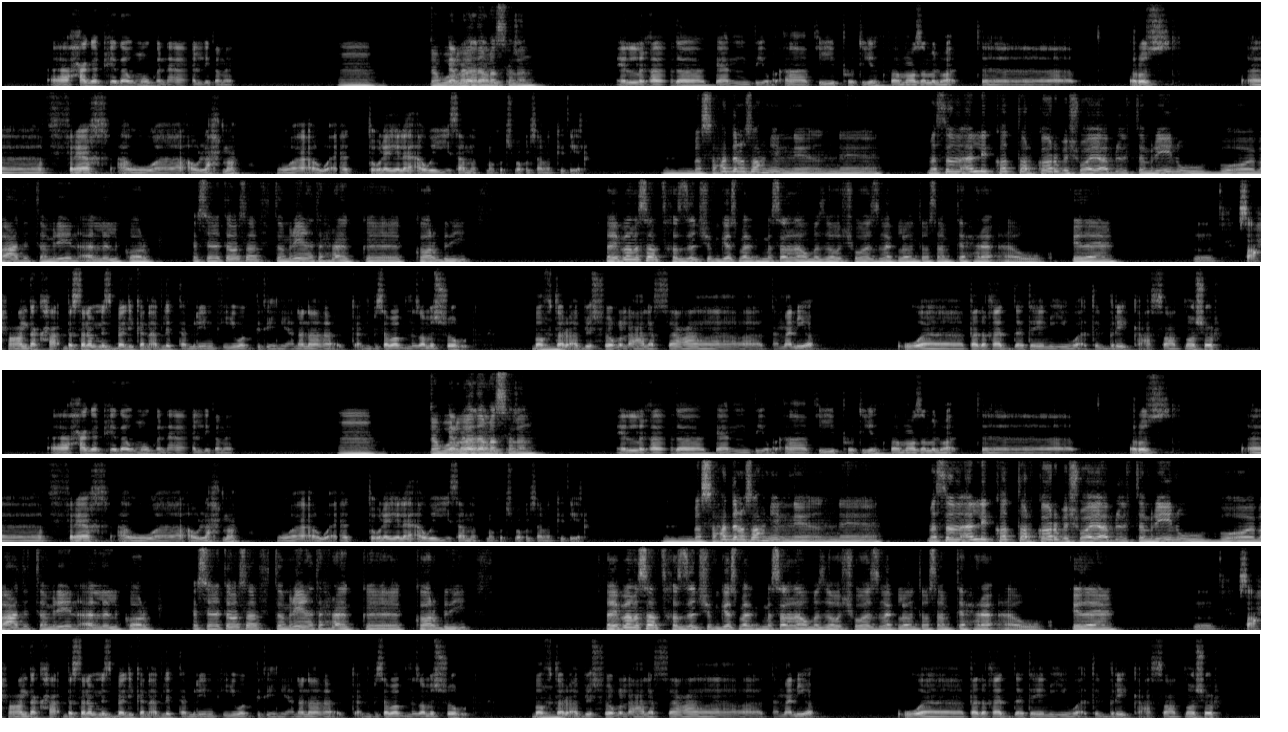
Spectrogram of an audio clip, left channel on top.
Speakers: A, on the left; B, on the right.
A: آه، حاجة كده وممكن أقل كمان
B: مم. طب والغدا
A: كمان أنا
B: مثلا
A: الغدا كان بيبقى فيه بروتين فمعظم الوقت آه، رز آه، فراخ أو آه، أو لحمة وأوقات قليلة قوي سمك ما كنتش باكل سمك كتير
B: مم. بس حد نصحني ان ان مثلا قال لي كتر كارب شوية قبل التمرين وب- وبعد التمرين قلل الكارب بس ان انت مثلا في التمرين هتحرق الك- الكارب دي فيبقى مثلا ما تخزنش في جسمك مثلا او ما تزودش وزنك لو انت مثلا بتحرق او كده يعني
A: مم، صح عندك حق بس أنا بالنسبة لي كان قبل التمرين في وجبتين يعني أنا كان بسبب نظام الشغل بفطر
B: مم.
A: قبل الشغل على الساعة 8 وبتغدى تاني وقت البريك على الساعة 12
